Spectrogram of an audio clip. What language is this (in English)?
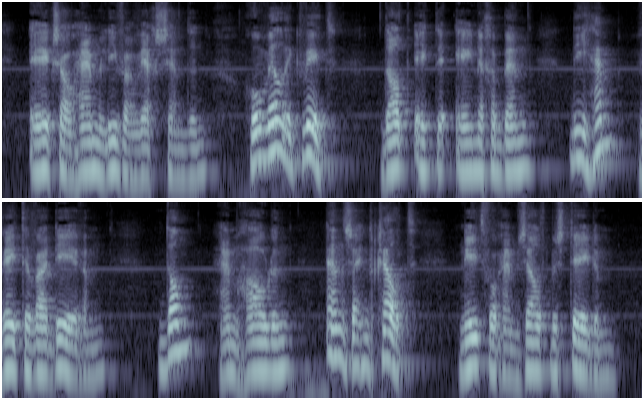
Dutch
